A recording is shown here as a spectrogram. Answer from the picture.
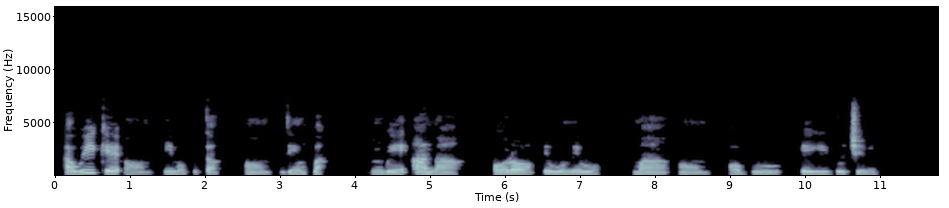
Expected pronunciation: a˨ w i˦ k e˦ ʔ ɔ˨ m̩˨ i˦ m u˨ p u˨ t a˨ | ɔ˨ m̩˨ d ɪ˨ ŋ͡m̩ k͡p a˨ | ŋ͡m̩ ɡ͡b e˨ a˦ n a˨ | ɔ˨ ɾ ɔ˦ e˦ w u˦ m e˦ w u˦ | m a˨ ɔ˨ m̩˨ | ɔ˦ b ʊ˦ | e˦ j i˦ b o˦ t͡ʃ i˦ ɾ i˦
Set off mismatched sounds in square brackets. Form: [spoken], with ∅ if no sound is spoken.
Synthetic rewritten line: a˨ w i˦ k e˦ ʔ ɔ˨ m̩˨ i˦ m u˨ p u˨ t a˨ | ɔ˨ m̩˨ d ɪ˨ ŋ͡m̩ k͡p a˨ | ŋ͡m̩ ɡ͡b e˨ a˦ n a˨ | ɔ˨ ɾ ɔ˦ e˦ w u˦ m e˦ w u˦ | m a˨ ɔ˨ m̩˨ | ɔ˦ b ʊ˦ | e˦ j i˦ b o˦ t͡ʃ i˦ ɾ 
